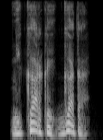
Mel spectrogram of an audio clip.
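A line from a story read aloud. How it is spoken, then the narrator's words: Plain. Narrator (Russian): ответил ей красный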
